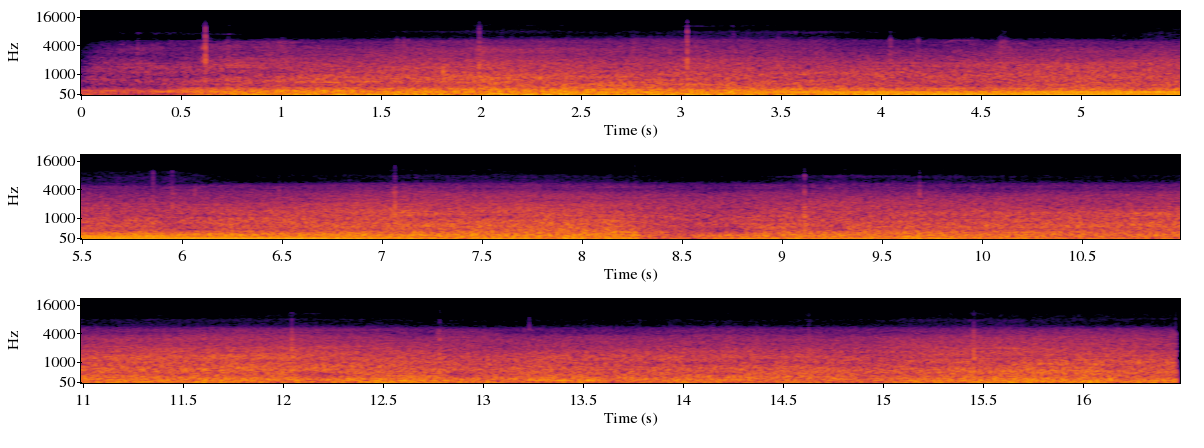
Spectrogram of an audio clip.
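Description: Small waves breaking on a sandy beach, with wind on the microphone. Over the first half a low steady rumble sits under the surf and stops abruptly about eight seconds in.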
